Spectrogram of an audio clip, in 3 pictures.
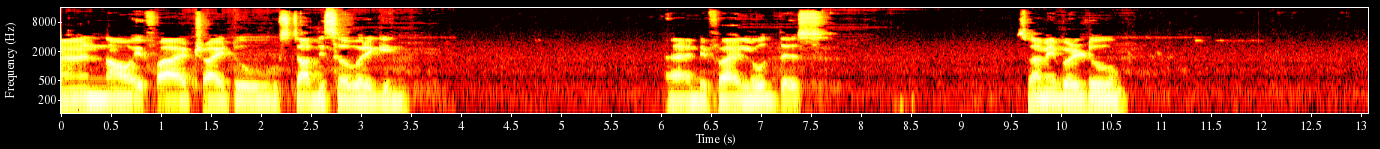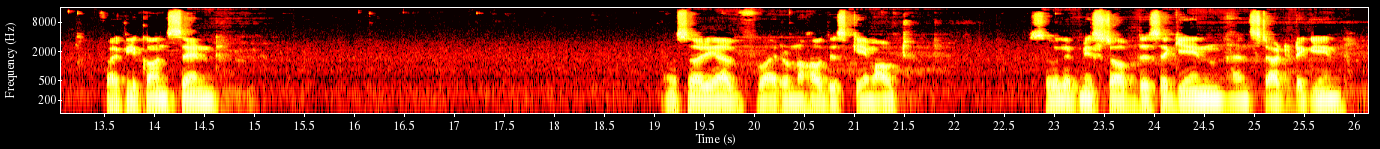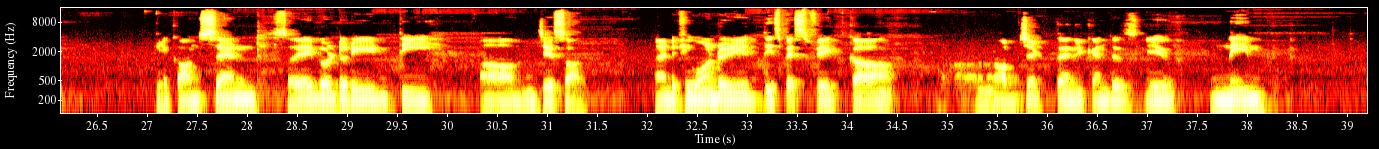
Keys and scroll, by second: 0.5 ctrl+s, 5.2 alt+Tab, 8.8 alt+Tab, 14.2 alt+Tab, 20.6 ctrl+x, 21.6 ctrl+v, 22.1 ctrl+s, 23.1 ctrl+c, 25.6 alt+Tab, 38.0 ctrl+s, 38.6 alt+Tab.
